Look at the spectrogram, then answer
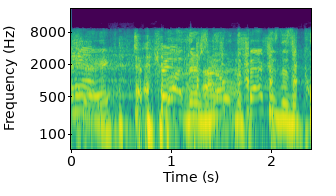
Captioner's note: laugh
